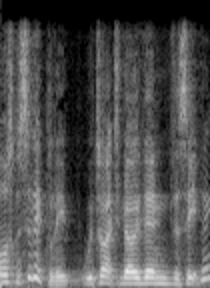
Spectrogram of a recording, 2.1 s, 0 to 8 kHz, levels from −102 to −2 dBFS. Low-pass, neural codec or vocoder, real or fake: 7.2 kHz; codec, 16 kHz, 0.5 kbps, FunCodec, trained on LibriTTS, 25 frames a second; fake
